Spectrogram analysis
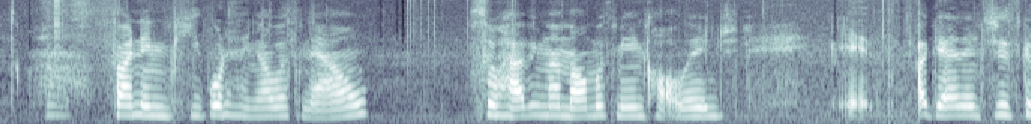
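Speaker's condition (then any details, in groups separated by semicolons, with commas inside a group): Cerebral palsy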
